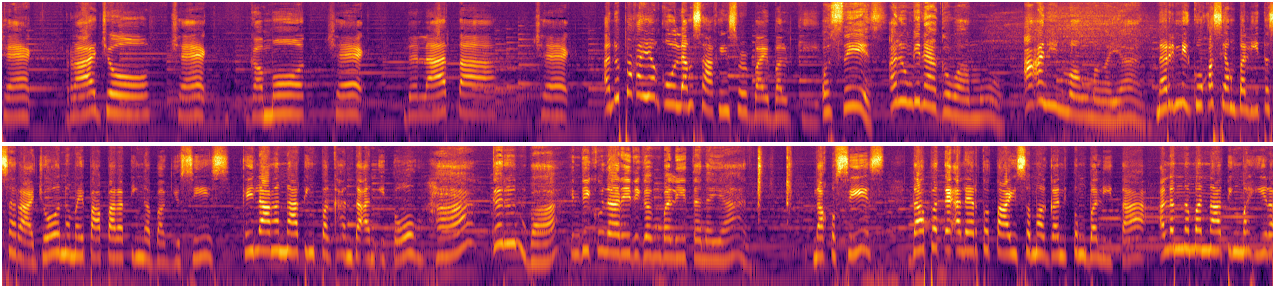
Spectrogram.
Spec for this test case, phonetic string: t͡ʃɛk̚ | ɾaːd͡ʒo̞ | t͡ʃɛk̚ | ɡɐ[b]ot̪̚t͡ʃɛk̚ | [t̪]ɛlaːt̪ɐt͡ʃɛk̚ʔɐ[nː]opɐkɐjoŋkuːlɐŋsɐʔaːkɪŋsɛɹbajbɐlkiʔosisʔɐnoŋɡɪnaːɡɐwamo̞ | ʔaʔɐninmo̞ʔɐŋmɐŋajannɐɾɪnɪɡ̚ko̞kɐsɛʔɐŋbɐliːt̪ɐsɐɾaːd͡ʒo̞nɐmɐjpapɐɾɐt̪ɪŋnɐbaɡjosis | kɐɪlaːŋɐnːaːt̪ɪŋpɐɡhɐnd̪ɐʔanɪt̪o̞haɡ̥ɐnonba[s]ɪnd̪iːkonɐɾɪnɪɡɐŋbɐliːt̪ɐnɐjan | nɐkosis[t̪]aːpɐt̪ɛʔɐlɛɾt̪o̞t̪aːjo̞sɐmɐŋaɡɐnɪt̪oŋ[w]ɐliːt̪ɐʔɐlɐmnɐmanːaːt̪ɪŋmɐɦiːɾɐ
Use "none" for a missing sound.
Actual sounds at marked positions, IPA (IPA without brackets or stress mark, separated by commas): m, d̪, n, h, d̪, b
